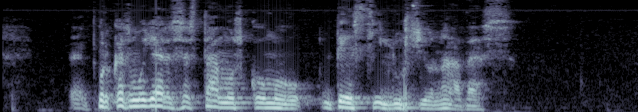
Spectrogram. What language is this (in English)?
Galician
